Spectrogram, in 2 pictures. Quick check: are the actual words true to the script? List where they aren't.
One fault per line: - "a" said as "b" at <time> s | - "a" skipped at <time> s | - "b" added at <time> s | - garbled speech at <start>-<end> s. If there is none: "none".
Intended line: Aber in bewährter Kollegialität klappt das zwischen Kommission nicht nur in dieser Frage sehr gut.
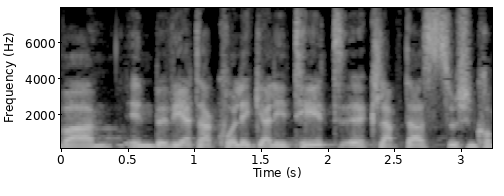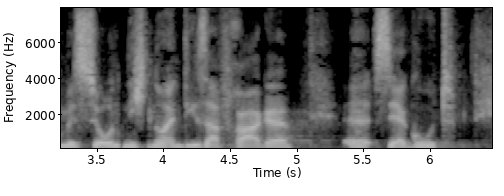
none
